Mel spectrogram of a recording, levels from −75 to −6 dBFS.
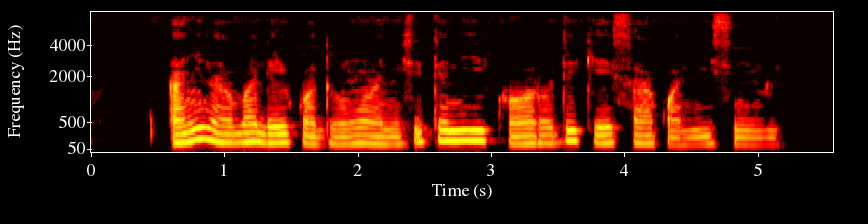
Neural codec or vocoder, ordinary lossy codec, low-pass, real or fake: codec, 16 kHz, 16 kbps, FreqCodec, larger model; none; none; fake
